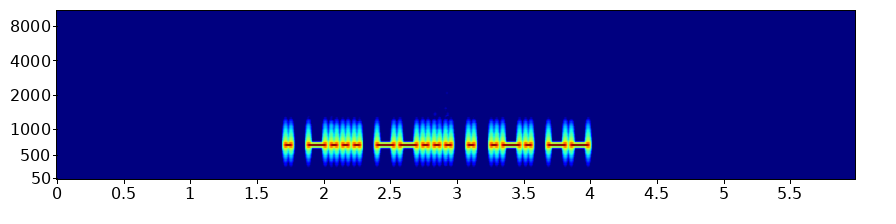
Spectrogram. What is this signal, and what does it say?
Morse code, heard as a keyed tone, about 28 wpm, 700 Hz. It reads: EB7ERM
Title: DXCC-100 Call Signs - 6 Characters - Repeated 2x - 28wpm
